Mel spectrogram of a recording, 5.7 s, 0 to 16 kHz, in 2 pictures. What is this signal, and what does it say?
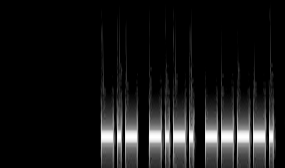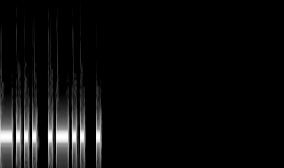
Morse code, heard as a keyed tone, about 30 wpm, 700 Hz. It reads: KC9BLE
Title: USA Call Signs - 6 Characters - 30wpm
